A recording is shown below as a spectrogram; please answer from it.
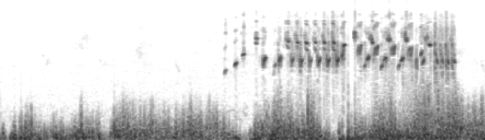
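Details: Goldfinch singing: after a stretch of loud low rumbling, a bright, rapid run of high tinkling twitters and trills breaks in for the last two and a half seconds, still over the steady low background noise.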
